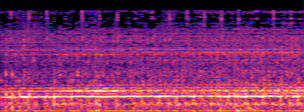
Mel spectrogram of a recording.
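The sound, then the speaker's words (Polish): A computerised sewing machine runs with a steady, even electric hum and a thin high whine, holding constant throughout with no clattering rhythm or pauses. “To w ogóle nie jest ten wspaniały dźwięk, jaki daje zwykła maszyna do szycia”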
